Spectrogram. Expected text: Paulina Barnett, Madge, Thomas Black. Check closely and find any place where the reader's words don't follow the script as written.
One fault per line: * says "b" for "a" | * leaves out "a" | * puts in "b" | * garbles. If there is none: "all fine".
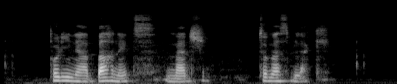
all fine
